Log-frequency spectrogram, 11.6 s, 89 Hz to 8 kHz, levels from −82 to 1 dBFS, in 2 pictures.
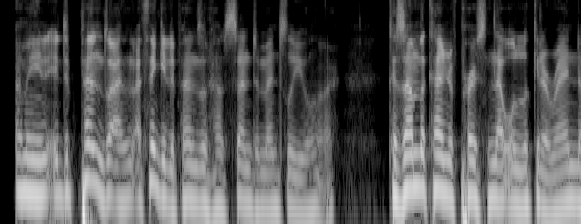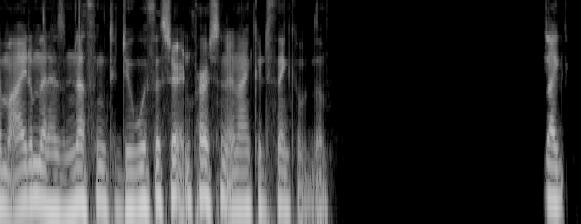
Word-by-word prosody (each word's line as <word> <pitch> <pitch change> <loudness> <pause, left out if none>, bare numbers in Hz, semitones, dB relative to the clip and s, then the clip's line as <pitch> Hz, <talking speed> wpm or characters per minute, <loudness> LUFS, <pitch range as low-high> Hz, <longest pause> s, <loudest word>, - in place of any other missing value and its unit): I 170 - +1
mean, 165 -1 +5
it 160 - -2
depends. 165 +2 +2
I 145 - +2 0.2
I 140 - -2
think 205 -3 +1
it 155 - +2
depends 140 +2 -2
on 135 - -1
how 125 +1 -4
sentimental 125 -1 -4
you 110 0 -6
are 120 -1 -10 0.5
'cause 155 0 +4
I'm 180 +1 +7
the 185 - +4
kind 180 -1 +4
of 150 - -1
person 150 -1 +1
that 145 -1 +2
will 135 - 0
look 135 +1 -2
at 130 - 0
a 120 - 0
random 130 +2 0
item 140 +5 0
that 140 -3 +1
has 120 -2 -1
nothing 135 +2 -1
to 125 +1 -12
do 125 +1 -2
with 135 +1 -1
a 150 - +1
certain 150 0 -1
person, 150 0 -1
and 125 - -3
I 125 0 -1
could 125 -1 -8
think 125 -3 -6
of - - -14
them. - - -12 2.1
Like 145 -1 -1
140 Hz, 220 wpm, -23 LUFS, 125-155 Hz, 2.1 s, I'm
